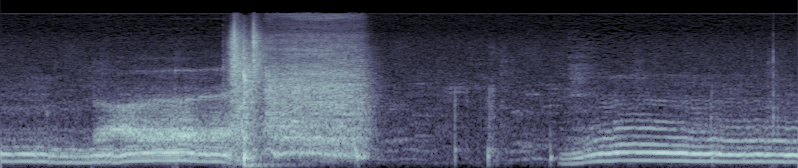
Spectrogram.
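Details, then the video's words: Domestic cat, angry, squaring off against himself in a mirror: a sustained wavering yowl broken by a sharp burst of hissing spit, then a short silence before another low moaning growl rises. "Angry Cat Fight with Himself in a Mirror"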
